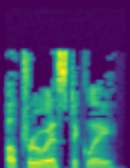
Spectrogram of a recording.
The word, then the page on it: altruistically: British English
